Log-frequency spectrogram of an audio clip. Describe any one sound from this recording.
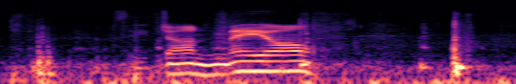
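A record sleeve slides against cardboard with a papery rustle.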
